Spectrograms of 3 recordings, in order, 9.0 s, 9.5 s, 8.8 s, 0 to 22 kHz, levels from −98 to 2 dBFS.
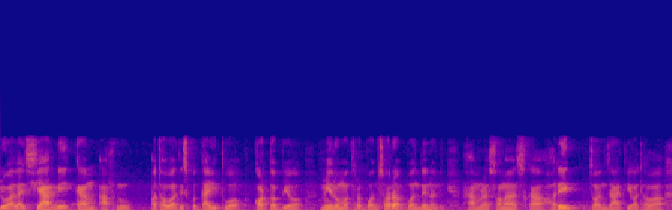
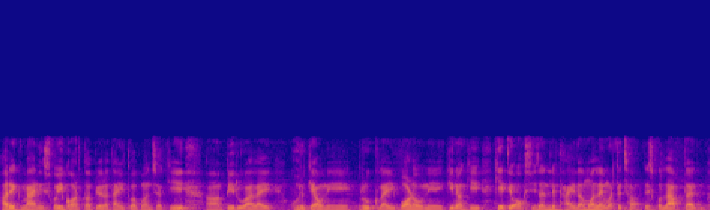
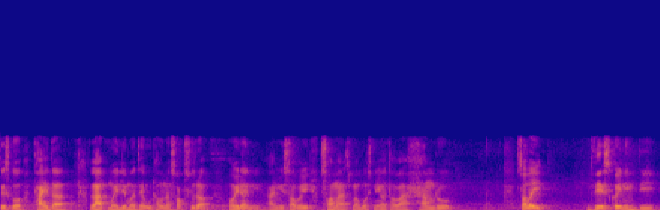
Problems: constant background noise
